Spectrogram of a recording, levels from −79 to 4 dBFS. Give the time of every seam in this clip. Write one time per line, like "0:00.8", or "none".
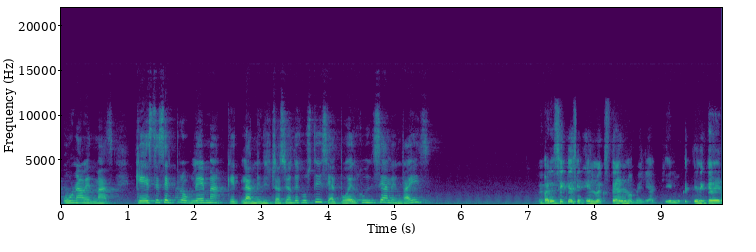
0:01.7
0:02.6
0:05.1
0:07.7
0:08.6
